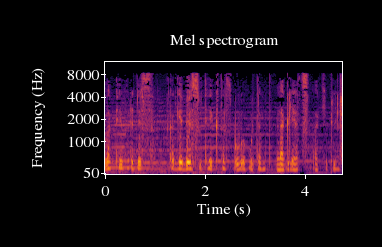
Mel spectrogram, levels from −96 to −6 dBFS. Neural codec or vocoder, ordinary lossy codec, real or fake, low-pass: none; MP3, 32 kbps; real; 10.8 kHz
